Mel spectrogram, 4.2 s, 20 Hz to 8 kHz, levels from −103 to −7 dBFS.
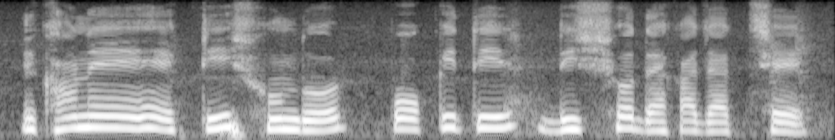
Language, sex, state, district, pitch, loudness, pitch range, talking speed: Bengali, male, West Bengal, Cooch Behar, 180 Hz, -13 LUFS, 165-200 Hz, 100 wpm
